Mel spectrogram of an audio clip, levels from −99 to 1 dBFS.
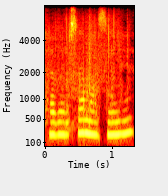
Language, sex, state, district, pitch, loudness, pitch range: Hindi, female, Jharkhand, Sahebganj, 225 Hz, -17 LUFS, 220-245 Hz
